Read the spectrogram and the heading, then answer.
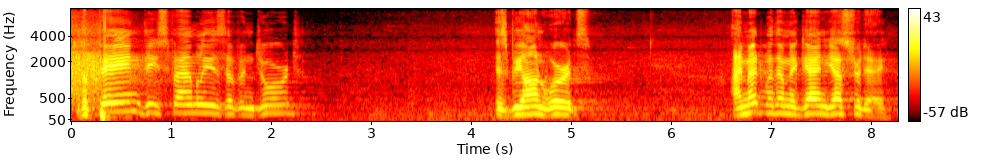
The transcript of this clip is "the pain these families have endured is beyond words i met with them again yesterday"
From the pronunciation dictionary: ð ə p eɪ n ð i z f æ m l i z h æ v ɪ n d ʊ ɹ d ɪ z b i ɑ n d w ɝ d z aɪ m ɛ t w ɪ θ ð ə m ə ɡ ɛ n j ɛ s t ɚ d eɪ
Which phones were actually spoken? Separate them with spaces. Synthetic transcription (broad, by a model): ð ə p eɪ n ð i z f æ m l i z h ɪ v ɪ n d ʊ ɹ d ɪ z b i ɑ n d w ɝ d z aɪ m ɛ t w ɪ ð ə m ə ɡ ɛ n j ɛ s t ɚ d eɪ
